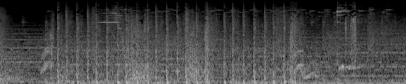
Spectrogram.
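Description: Rapid, sustained gunfire from weapons in the video game Enter the Gungeon, a dense rattle of quick shots crackling continuously over busy game music and effects, with no talk.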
